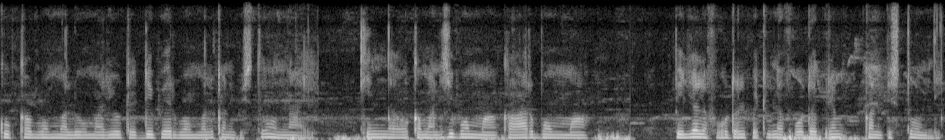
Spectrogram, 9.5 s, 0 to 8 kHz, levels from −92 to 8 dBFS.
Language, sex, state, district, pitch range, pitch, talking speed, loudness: Telugu, female, Telangana, Mahabubabad, 155-175 Hz, 165 Hz, 120 wpm, -20 LUFS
